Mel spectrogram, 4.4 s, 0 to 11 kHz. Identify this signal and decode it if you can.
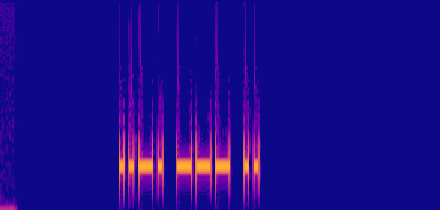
Morse code, heard as a keyed tone, about 25 wpm, 700 Hz. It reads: FOI
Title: USA Call Sign Postfixes - 3 Letters 25wpm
